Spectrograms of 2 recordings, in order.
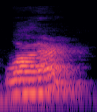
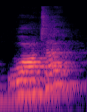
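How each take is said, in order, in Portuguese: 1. O R final é fortemente pronunciado. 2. O R final não é pronunciado. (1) "American, com esse R um pouquinho mais puxado" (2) "britânico"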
